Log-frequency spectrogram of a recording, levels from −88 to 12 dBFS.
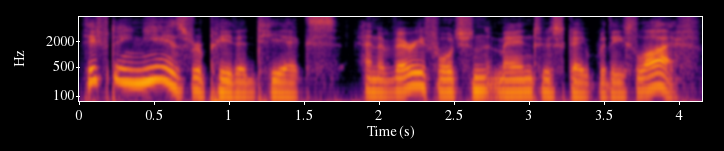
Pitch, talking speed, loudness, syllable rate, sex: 145 Hz, 215 wpm, -18 LUFS, 6.1 syllables/s, male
